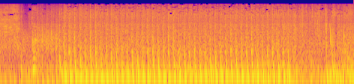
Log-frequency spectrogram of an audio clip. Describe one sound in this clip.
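A rapid-fire gun shoots in a fast burst.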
